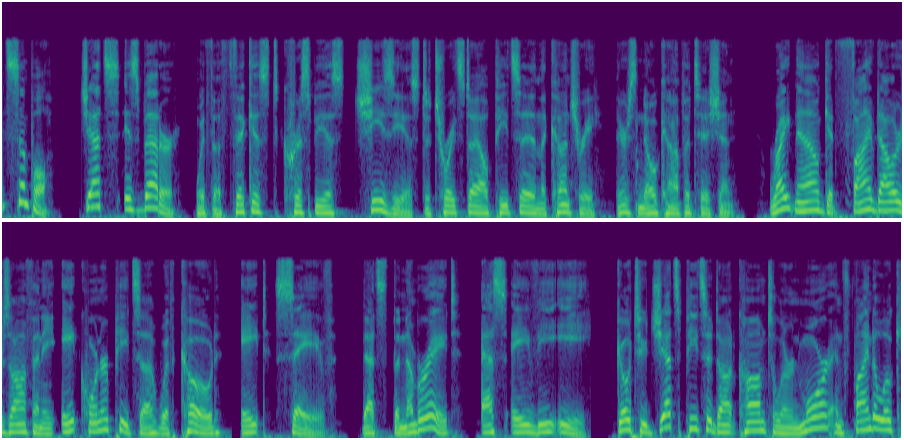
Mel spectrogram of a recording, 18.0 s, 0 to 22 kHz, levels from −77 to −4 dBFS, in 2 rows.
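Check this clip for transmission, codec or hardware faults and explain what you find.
Nothing turned up here: the speech comes across steady and intact, with no transmission, codec or hardware trouble to point to.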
